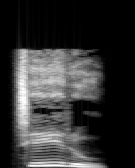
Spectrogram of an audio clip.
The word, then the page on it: ಚೇರು: cēru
